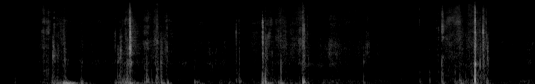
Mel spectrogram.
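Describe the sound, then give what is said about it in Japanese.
Dry paper rustling as the pages of a worn book with a frayed spine are turned. A few crisp flips and crinkles come in separate bursts, with no voices. “何度も読み返されているのか、背のあたりがすり減っている。片倉は本をめくった。”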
